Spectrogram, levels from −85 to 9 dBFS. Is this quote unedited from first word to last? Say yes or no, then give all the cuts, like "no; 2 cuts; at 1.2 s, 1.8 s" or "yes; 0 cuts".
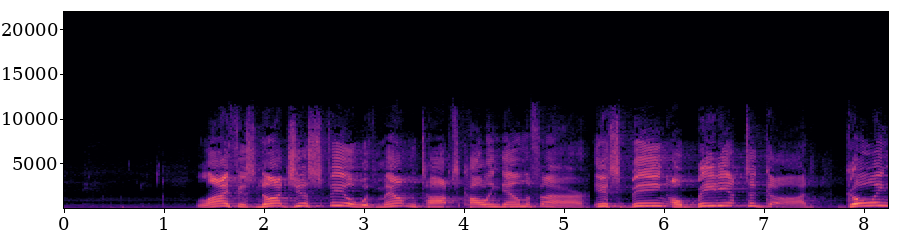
no; 1 cut; at 5.3 s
